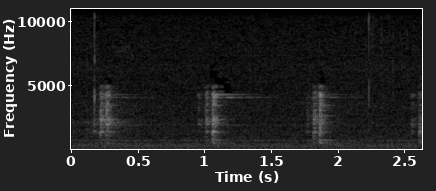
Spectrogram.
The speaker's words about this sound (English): The clock becomes audible again.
